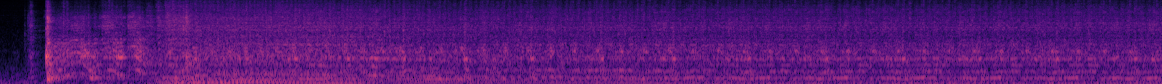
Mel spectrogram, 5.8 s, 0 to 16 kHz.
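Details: Mercedes A140 W168, 2002, 133,000 km: cranks, catches, then steady idle with a light metallic chatter running through it; engine rattle a mechanic suspects is the timing chain or chain tensioner.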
